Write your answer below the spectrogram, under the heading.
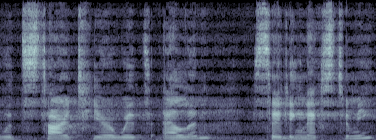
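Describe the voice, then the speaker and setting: A woman speaks at a moderate pace, her pitch varying in an ordinary way, against noticeable background noise. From Portugal. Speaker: panel moderator. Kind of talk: moderating a panel.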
